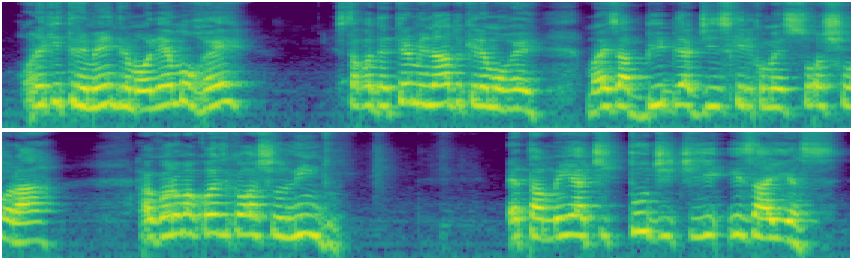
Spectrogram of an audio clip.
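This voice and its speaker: A man preaching a fervent sermon as an evangelist, exhorting and repeating his points with shouts of praise. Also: very high-pitched. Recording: roomy echo.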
